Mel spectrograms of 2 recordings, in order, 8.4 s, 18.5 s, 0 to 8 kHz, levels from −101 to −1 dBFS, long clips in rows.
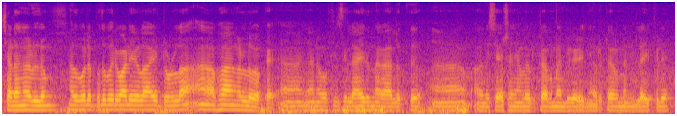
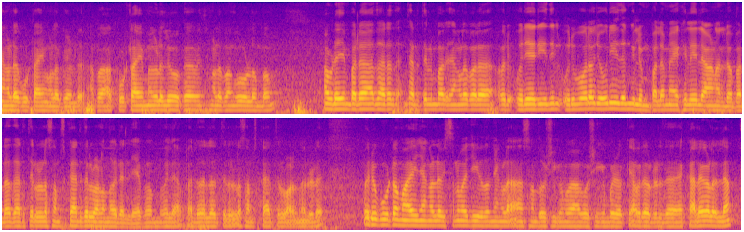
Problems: none marked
